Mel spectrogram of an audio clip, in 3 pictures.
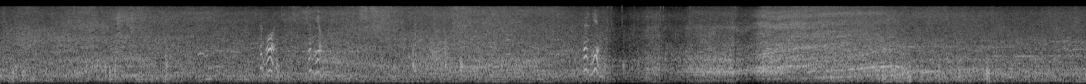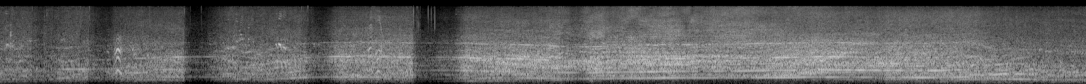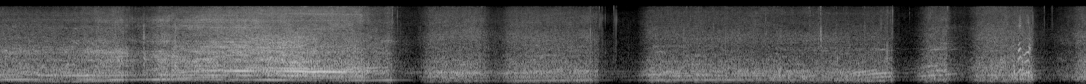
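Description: Passing motor traffic: a steady rush of noise with a vehicle's engine note slowly rising and falling through the middle, loudest around the middle.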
